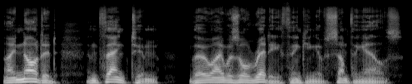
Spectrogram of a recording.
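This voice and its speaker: A man voicing a melancholy older retired police inspector, narrating a literary detective drama in a measured, wistful, erudite way with wry touches. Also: deep voice, animated, dry recording, clean studio sound. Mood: wistful, brooding. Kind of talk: literary first-person detective drama monologue.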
